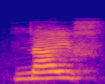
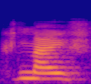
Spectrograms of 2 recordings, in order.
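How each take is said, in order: First: The word starts with an n sound, no k. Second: The word starts with a k sound before n. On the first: The speaker calls it right. "ये नाइफ बोला जाता है" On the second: The speaker calls it wrong. "नहीं"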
